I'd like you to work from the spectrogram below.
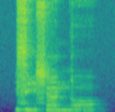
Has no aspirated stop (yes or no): yes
